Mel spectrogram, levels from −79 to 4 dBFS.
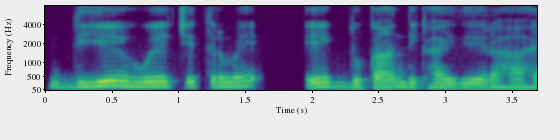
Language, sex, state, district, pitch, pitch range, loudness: Hindi, male, Chandigarh, Chandigarh, 150 Hz, 140-160 Hz, -15 LUFS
